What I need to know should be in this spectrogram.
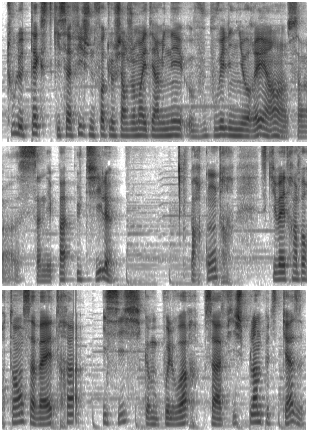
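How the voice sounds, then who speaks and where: French man guiding a tech tutorial. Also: mid-range voice. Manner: guiding step by step, reassuring. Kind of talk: screen-recorded tutorial.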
